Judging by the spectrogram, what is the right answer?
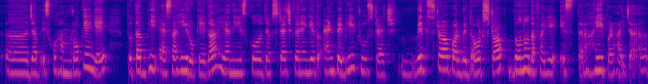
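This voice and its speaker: A slightly high-pitched woman with a Pakistani Urdu accent gives a recitation lesson. She models each word in a long sung drone, then explains in a steady, careful teaching voice with English terms dropped in.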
